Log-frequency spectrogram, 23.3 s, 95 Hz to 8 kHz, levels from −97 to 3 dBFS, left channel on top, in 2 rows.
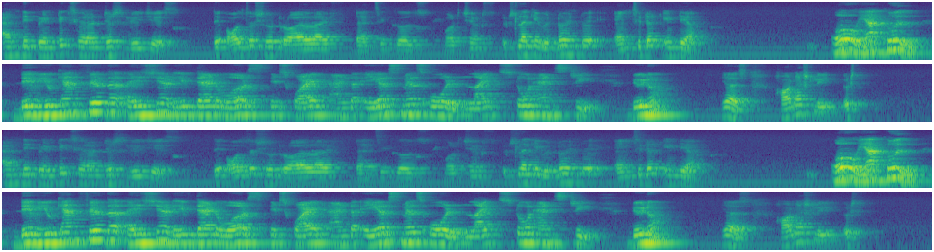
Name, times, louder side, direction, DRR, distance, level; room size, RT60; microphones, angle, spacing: voice 1, 0.0-2.0 2.7-4.1 4.4-5.1 5.5-6.0 6.4-7.4 7.7-8.7 20.6-20.9 21.4-22.3, left 2 dB, 50° left, 6 dB, 0.5 m, -27 dB
voice 2, 10.4-19.0 19.4-20.1, right 1 dB, 20° right, 2 dB, 0.6 m, -21 dB
3.8 x 3.7 x 3.4 m, 0.70 s
head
